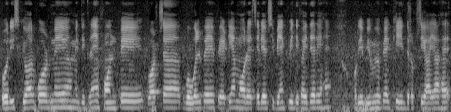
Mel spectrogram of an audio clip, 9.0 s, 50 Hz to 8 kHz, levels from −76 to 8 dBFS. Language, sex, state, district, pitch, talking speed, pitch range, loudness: Hindi, male, Rajasthan, Bikaner, 165 Hz, 195 wpm, 160-175 Hz, -16 LUFS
